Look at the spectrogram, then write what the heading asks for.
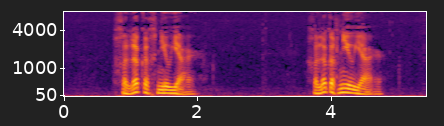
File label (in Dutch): "nieuwjaar", Dutch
